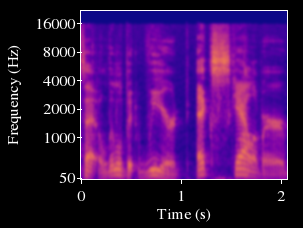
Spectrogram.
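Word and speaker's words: X-Caliber: a little bit weird excalibur because it's spelled x dash caliber or sometimes just the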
